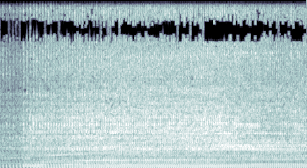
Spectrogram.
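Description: Small engine with a choke, likely a trenching machine on a homestead, catches and then settles into a steady, loud, close idle with a constant rumbling drone. No one speaks.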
